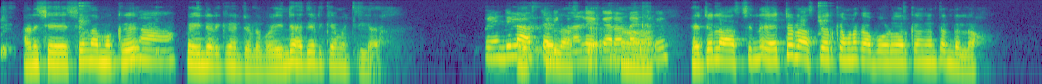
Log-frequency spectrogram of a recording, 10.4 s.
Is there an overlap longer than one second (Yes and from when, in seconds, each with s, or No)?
Yes, from 5.2 s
